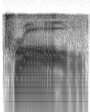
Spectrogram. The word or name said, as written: trawl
